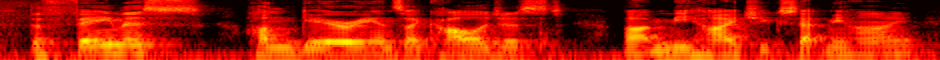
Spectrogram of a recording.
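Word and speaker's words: Csikszentmihalyi: famous Hungarian psychologist Mihai Cheeks set me high that's how you say that spell his name it's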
